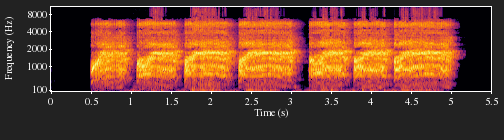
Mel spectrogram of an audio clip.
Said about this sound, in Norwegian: Hvis du tar med deg en, en kråkelokk da, som lager, kan blåse i den her, den bare lager vanlige kråkelyder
